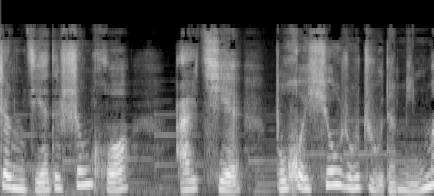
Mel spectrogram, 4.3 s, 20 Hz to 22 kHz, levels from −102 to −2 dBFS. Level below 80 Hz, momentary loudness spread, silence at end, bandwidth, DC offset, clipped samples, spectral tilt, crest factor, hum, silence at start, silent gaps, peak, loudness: -66 dBFS; 8 LU; 0 s; 12.5 kHz; under 0.1%; under 0.1%; -4.5 dB/octave; 14 dB; none; 0 s; none; -4 dBFS; -18 LUFS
